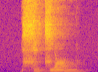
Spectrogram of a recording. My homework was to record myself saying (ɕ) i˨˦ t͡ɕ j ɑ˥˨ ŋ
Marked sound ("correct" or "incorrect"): correct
